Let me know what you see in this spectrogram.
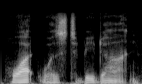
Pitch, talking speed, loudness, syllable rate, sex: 90 Hz, 210 wpm, -19 LUFS, 4.2 syllables/s, male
